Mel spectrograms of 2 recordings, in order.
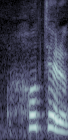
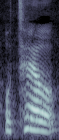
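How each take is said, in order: First: ホテル with the H pronounced; sounded H. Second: オテル with no H at the start; dropped H. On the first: Teacher restating a viewer's question, ホテル with sounded H. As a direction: start ホテル on an H. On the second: Teacher restating what the viewer hears, オテル with dropped H. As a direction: open オテル straight on the vowel. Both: Shown as a demonstration. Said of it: "ホテルがオテルにな-、".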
